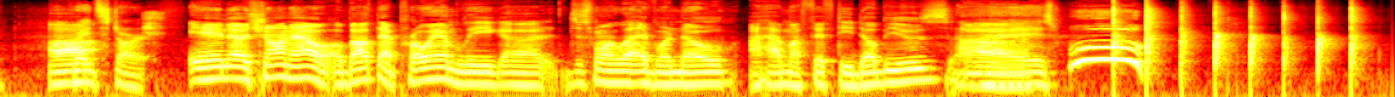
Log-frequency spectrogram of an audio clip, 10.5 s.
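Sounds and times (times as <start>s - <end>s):
speech: 0.4s - 8.7s
hand clapping: 8.3s - 10.4s.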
